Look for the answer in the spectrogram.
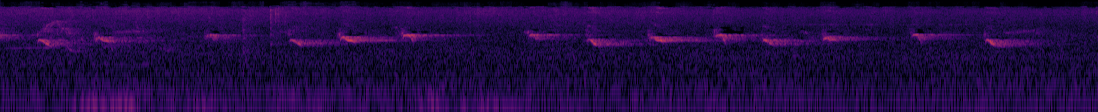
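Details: Countryside bird whose call sounds like "choregi" to a newcomer to the area: rapid, high, sliding paired chirps repeated steadily throughout, with a short low thump near the start and constant low background rumble.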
